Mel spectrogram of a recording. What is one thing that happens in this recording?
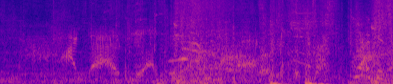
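Blades strike and thud in a close fight.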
